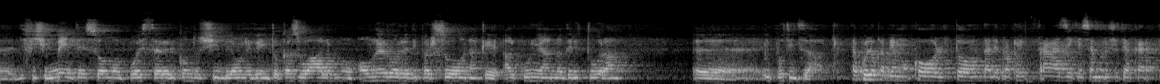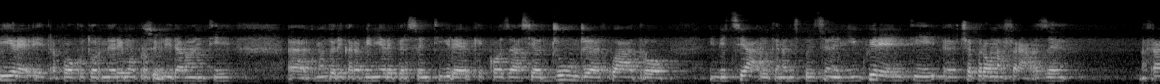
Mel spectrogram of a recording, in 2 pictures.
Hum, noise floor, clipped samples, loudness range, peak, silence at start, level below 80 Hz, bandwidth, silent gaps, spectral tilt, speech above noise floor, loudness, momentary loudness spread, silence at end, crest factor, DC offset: none; -50 dBFS; under 0.1%; 2 LU; -8 dBFS; 0 s; -62 dBFS; 12 kHz; none; -2.5 dB/octave; 25 dB; -24 LUFS; 7 LU; 0 s; 18 dB; under 0.1%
